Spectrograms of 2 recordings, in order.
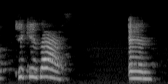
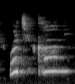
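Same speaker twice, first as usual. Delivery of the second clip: very high-pitched mock outrage; imitated indignant challenge; 11 semitones higher, 4 dB louder than usual. Insulted girl turning round to confront her, indignant. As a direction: challenge them in a raised, offended mock voice.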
